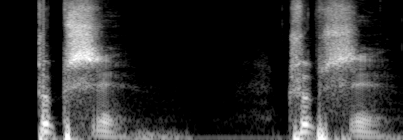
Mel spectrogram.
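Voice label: Hruso Aka; butterfly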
